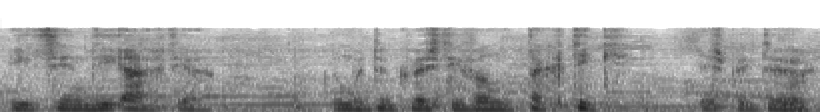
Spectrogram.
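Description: An actor playing a smooth-talking, evasive activist journalist with a Flemish accent, articulate and slightly condescending, in a radio drama. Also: male voice, mid-range voice, steady tone, normal speed, close to an everyday voice. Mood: self-assured. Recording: slightly dull lo-fi audio, music behind.

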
